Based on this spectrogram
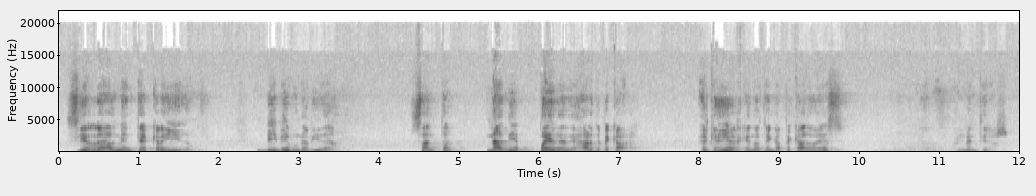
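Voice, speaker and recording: A man preaching a Sunday sermon as pastor, emphatic, with sudden loud bursts and exclamations. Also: fairly high pitch, slight background noise. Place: church sanctuary.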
